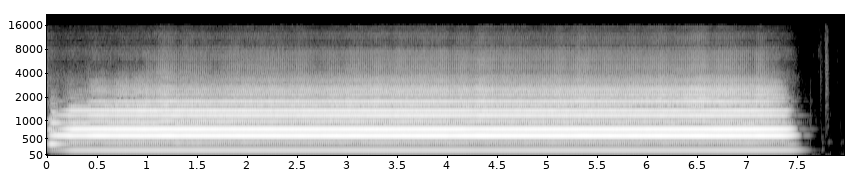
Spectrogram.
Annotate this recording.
One of several multiphonic sounds from the alto sax of Howie Smith.
howie, multiphonic, sax, smith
